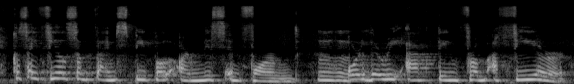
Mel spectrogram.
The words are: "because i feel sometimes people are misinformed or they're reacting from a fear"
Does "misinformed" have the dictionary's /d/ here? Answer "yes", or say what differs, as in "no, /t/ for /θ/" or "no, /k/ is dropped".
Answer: yes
